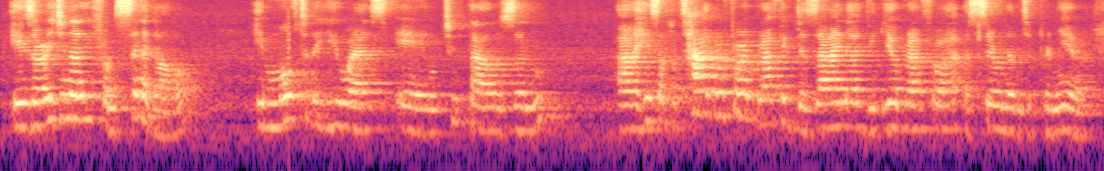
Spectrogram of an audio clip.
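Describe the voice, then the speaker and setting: A woman hosting a podcast, introducing and interviewing with an emphatic delivery that repeats phrases for effect. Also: medium pitch. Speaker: podcast host. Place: indoor podcast studio. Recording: echoey, reverberant room, distant mic, faint noise.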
